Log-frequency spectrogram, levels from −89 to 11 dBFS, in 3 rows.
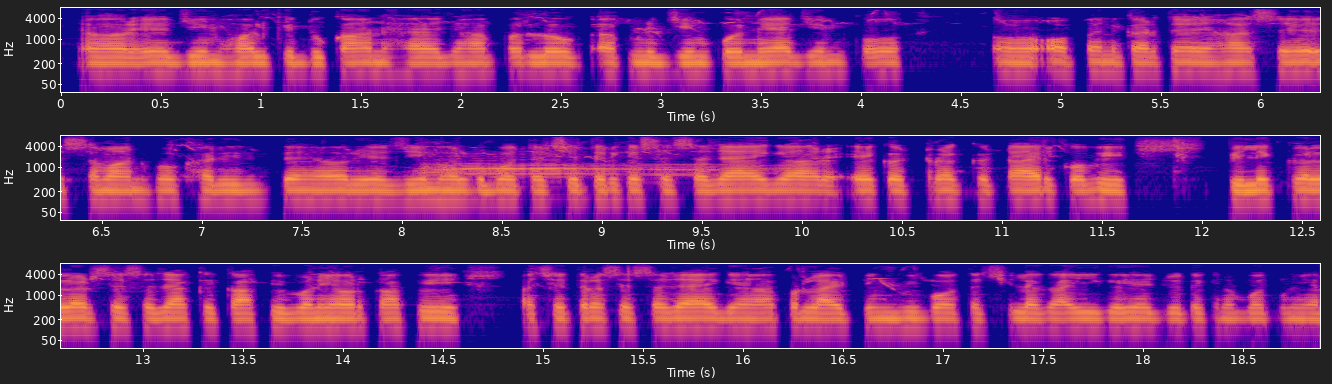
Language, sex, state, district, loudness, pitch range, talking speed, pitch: Hindi, male, Uttar Pradesh, Etah, -21 LUFS, 110-115 Hz, 225 wpm, 110 Hz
